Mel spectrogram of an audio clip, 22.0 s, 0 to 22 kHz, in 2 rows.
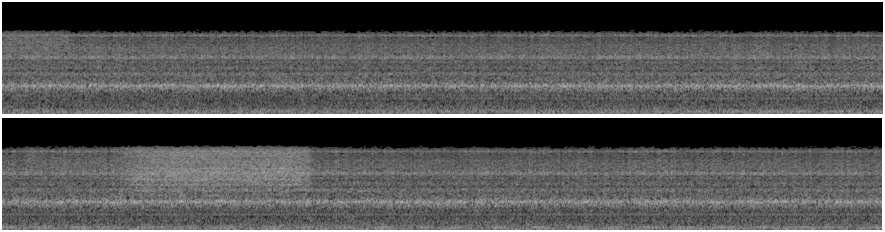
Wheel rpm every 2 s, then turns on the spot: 0, 0, 0, 0, 0, 0, 0, 0, 0, 0, 0.
none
